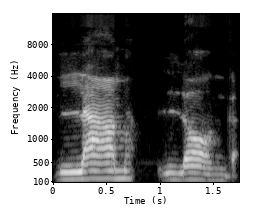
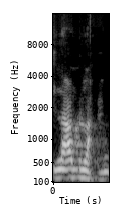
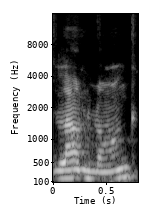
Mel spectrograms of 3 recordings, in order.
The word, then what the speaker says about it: Lammlangue: there and telling everyone it is lamb long so thank you said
